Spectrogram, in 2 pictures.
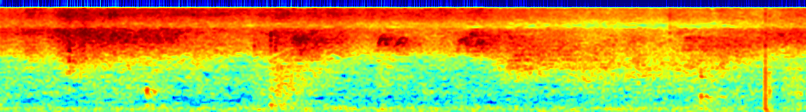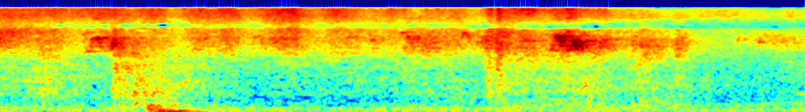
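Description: A hose sprays water that splashes onto a horse and the floor.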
